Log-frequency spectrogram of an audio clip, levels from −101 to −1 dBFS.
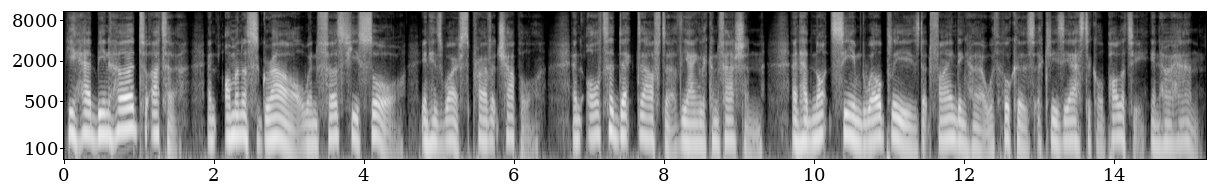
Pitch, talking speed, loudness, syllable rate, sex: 130 Hz, 160 wpm, -19 LUFS, 4.7 syllables/s, male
